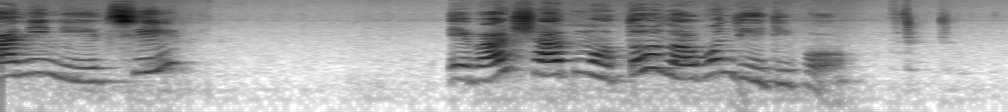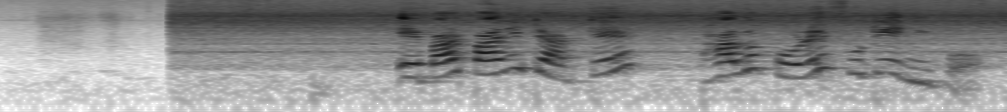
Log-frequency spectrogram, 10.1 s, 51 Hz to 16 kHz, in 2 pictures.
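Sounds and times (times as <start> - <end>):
pot of water hissing on stove: 5.9 - 10.0.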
